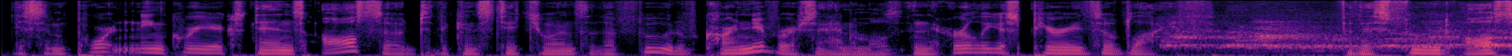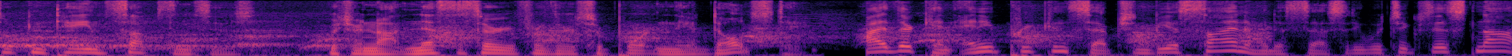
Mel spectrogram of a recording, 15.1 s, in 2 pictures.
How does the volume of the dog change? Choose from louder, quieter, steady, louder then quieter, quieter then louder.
quieter.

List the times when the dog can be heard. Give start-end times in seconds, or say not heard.
5.8-13.9.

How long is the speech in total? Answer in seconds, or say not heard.
15 s.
